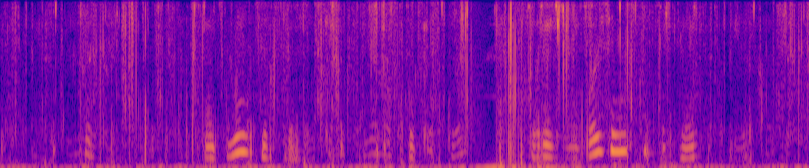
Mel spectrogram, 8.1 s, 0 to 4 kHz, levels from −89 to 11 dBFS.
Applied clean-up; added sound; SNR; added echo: neural separator model SepFormer WHAM!.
